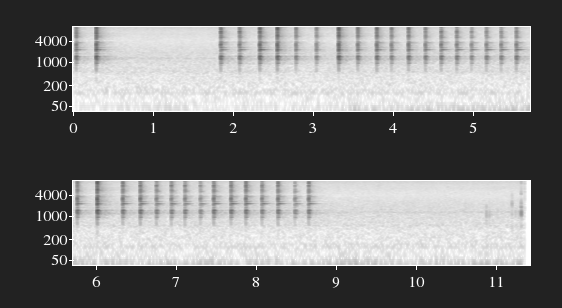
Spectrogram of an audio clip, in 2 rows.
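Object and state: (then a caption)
Aluminum foil pouch. A flat silver aluminum foil pouch resting on white foam netting, with a sensor clip attached, is tapped repeatedly on its surface with the tip of a long white plastic rod. A quick series of short, bright clicks with a ringing tone around 1.5 kHz is heard over a low, steady background hum. The taps come two at the start, then in a steady run, and fade to quiet near the end.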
